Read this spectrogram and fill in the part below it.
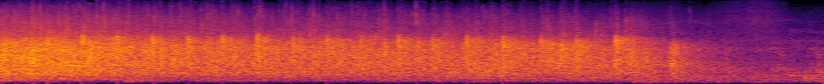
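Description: An audience applauds in a large echoing hall and the applause fades away.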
